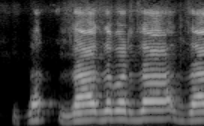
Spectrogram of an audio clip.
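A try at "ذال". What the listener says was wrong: ওটা যা নয়, জাল বলবেন, ওটা জাল। যা কিন্তু এইটাই আছে, এই দেখেন, এইটার নাম যা, আর এটার নাম জাল। জাল বলবেন।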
